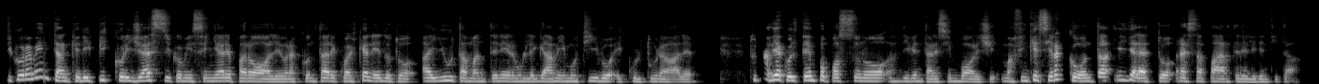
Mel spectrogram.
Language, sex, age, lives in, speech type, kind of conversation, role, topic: Italian, male, 25-29, Italy, read, expert-assistant, expert, Parlare dialetto o italiano: cosa cambia davvero nelle relazioni di tutti i giorni?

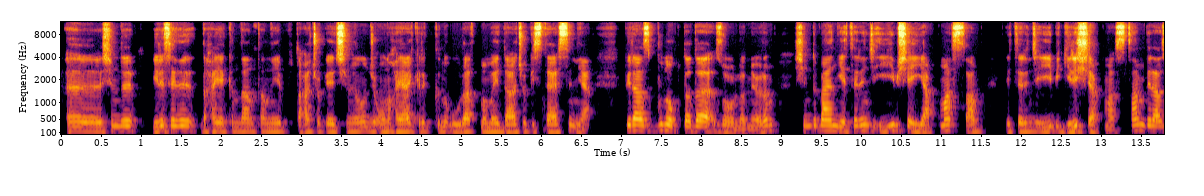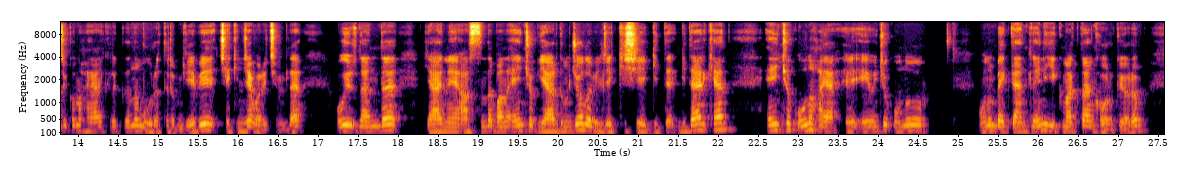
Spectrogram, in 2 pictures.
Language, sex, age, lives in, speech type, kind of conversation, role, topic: Turkish, male, 25-29, Germany, conversation, advice, user, Erken taslağımı paylaşmaktan nasıl daha az korkarım ve başkalarının tepkisine nasıl hazırlanırım?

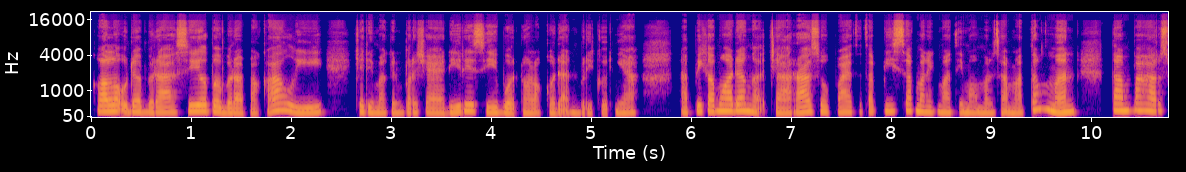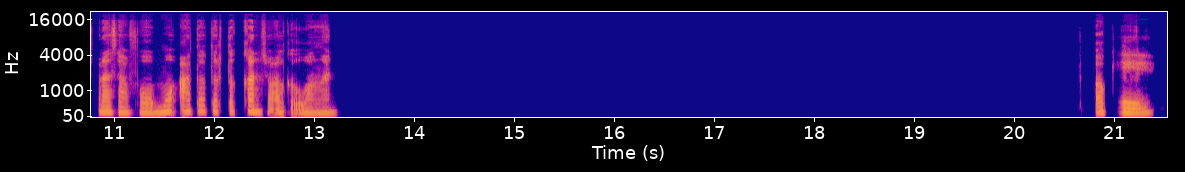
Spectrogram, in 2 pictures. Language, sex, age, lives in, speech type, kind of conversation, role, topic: Indonesian, female, 30-34, Indonesia, read, expert-assistant, asker, Bagaimana caranya supaya keputusan keuangan sehari-hari tidak dikendalikan oleh emosi sesaat?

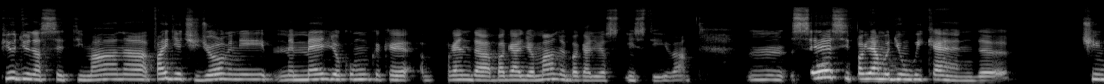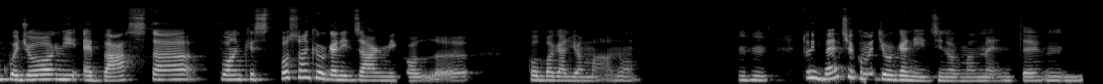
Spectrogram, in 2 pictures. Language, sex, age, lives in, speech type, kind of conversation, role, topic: Italian, female, 30-34, Italy, conversation, unstructured, none, Qual è il miglior consiglio che daresti a un viaggiatore?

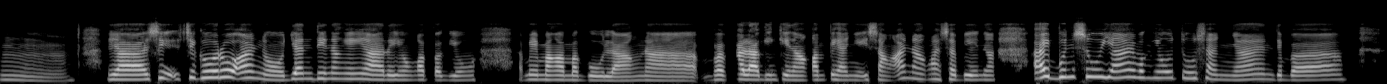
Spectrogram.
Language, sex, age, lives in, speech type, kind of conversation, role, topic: Filipino, female, 35-39, Philippines, conversation, unstructured, none, Ano ang epekto ng pagtutulungan sa mga gawaing-bahay sa ugnayan ng pamilya?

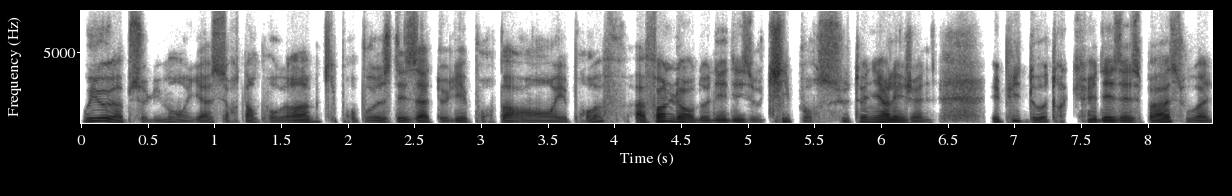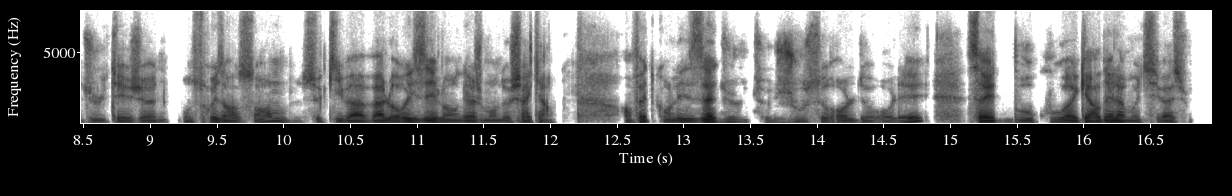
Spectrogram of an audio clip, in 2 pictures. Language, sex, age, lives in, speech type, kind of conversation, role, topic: French, male, 25-29, France, read, expert-assistant, expert, Si tu pouvais imaginer une nouvelle façon pour les pays de s’entendre, à quoi ça ressemblerait ?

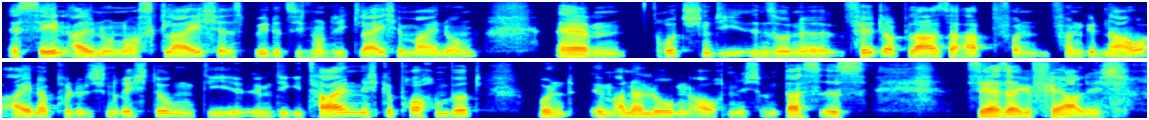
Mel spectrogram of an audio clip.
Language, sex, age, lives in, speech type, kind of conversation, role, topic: German, male, 18-19, Germany, conversation, podcast, guest, Wie beeinflussen soziale Medien deiner Meinung nach, was du konsumierst?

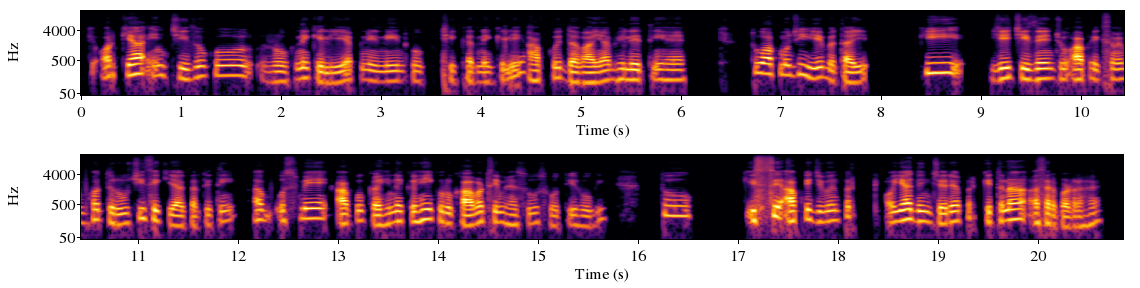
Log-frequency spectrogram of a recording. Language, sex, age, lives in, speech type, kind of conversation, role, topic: Hindi, male, 25-29, India, conversation, advice, advisor, मनोरंजन में रुचि कम होना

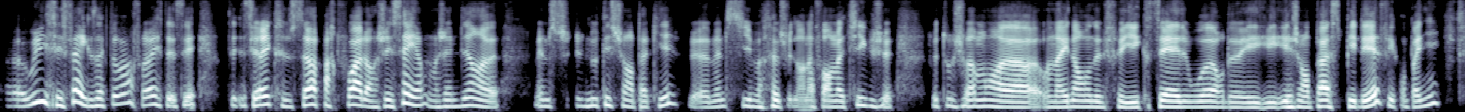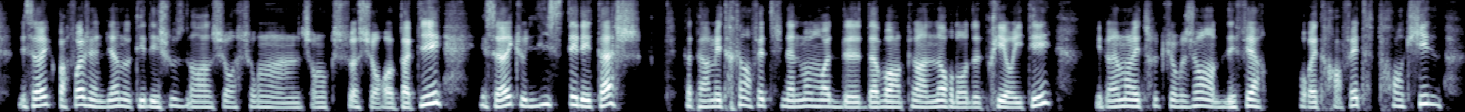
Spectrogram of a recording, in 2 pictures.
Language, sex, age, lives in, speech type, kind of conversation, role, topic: French, male, 35-39, France, conversation, advice, user, Comment puis-je organiser ma journée pour mettre en place une routine quotidienne structurée avec des blocs de travail concentré ?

